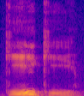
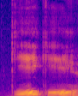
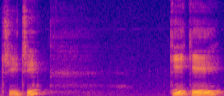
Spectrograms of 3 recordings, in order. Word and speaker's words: GEGE: Lippe was sent to me it's a geeky yeah that's how you pronounce this brand geeky and not GG DK is a Austrian brand at least it started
